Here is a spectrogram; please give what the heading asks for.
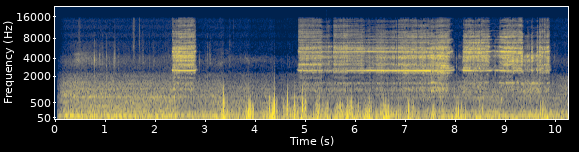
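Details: Vauxhall Astra H, wheel removed: high metallic squeal in on-off bursts as the disc turns slowly, from the bent metal brake disc dust shield gently touching the rear of the disc; fixed by bending it back.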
